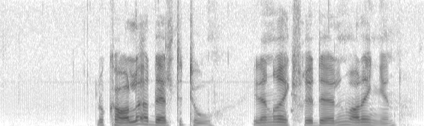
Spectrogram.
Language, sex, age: Norwegian, male, 23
